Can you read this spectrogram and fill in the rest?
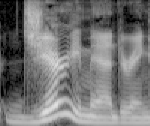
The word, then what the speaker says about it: gerrymandering: And one of the participants says, "You are constantly gerrymandering the state," or gerrymandering, as I maintain the word should be pronounced, the G being soft.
